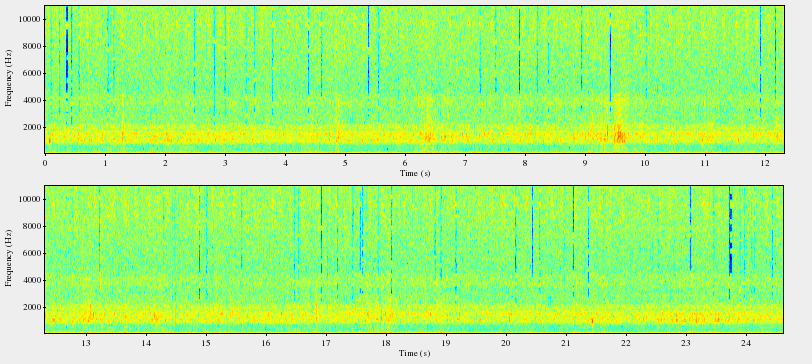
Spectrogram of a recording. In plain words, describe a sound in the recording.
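Loose gravel rattles and crunches under the tyres.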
